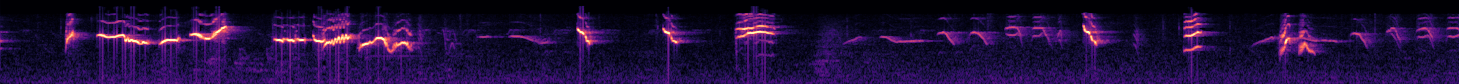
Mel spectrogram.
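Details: Oriental magpie-robin song, played to rouse birds into singing and fighting: loud, varied whistled phrases with looping and warbled notes, then quieter, shorter notes scattered through the second half.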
